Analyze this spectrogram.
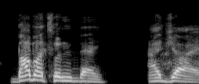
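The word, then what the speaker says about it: Babatunde Ajayi: Baba Tunde Ajayi.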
